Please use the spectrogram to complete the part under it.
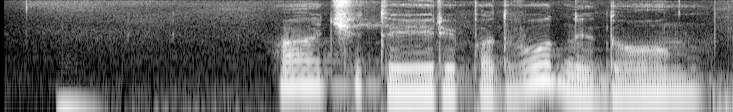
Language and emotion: Russian, sad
